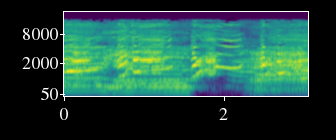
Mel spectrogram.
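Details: Crouton, a pet Chihuahua, howls along as family members sing Happy Birthday at a little girl's birthday party. High, wavering, sliding tones rise above the group's voices, with a brief break before the howling resumes.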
